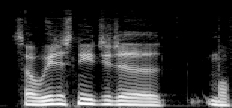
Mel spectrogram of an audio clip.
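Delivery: ordinary talk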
